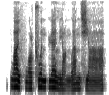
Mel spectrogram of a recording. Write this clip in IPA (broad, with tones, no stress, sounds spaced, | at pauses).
p w a˥˩ ɪ̯ f w ɔ˧˥ ʈ͡ʂ w ə˥˧ n p ɥ ɛ˥˩ l j ɑ˨˩ ŋ l a˥˩ n ɕ j ä˨˩˦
